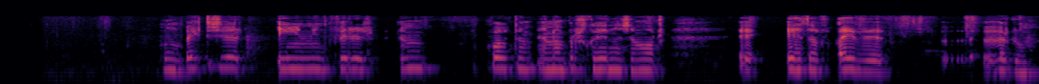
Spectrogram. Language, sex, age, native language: Icelandic, male, 20-29, Icelandic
